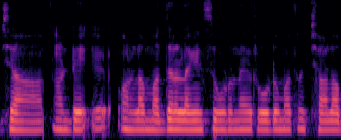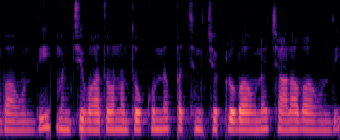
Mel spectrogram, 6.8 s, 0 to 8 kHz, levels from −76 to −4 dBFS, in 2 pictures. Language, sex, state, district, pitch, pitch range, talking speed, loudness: Telugu, male, Andhra Pradesh, Chittoor, 155 Hz, 155-160 Hz, 175 wpm, -32 LUFS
